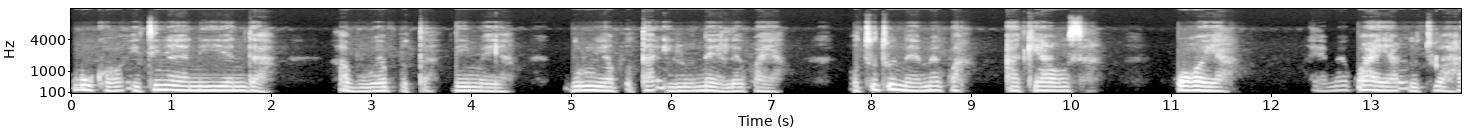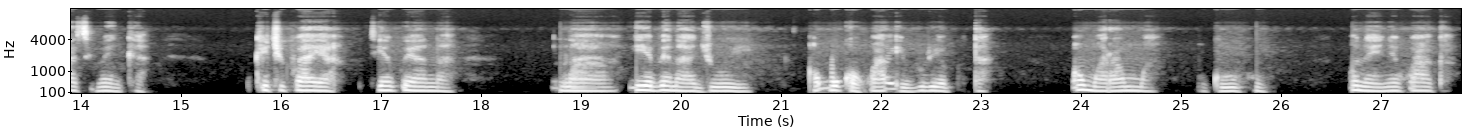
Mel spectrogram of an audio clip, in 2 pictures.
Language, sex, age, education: Igbo, female, 46-60, tertiary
